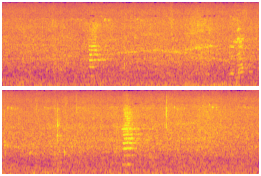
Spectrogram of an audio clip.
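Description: Steady road-traffic noise with a vehicle horn tooting briefly twice, about two seconds in and again near eight seconds.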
